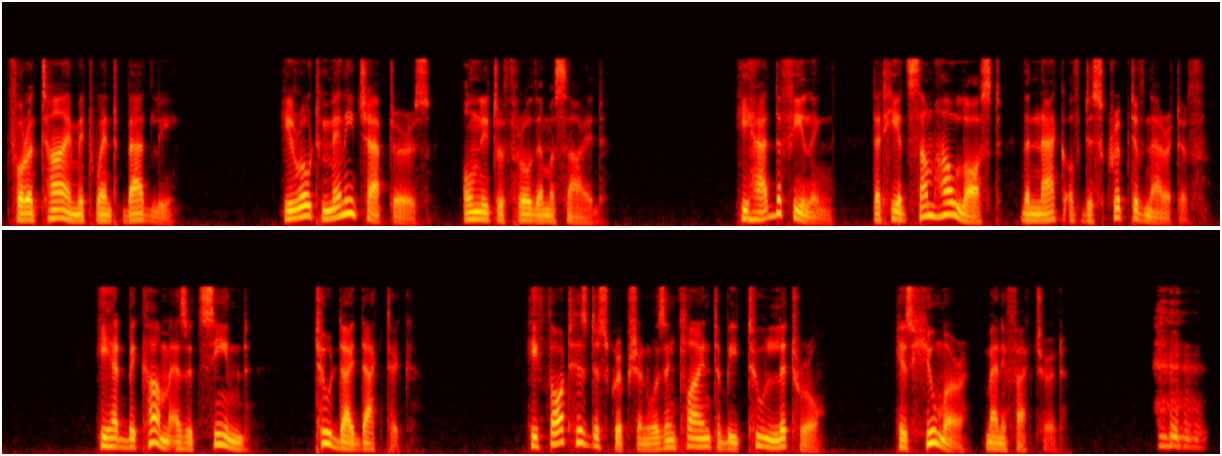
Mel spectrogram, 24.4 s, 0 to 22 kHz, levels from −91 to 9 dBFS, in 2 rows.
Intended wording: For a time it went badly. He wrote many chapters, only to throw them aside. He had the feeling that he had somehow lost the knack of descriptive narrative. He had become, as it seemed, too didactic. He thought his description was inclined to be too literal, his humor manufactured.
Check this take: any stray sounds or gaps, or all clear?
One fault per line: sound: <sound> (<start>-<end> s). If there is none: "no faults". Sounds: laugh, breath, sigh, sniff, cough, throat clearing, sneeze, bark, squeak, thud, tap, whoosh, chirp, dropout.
sound: laugh (23.7-24.2 s)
